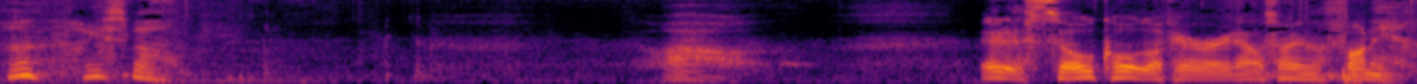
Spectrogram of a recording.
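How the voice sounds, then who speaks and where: A man's voice: medium pitch, very animated, unhurried, husky, no room sound. A man vlogging outdoors on a rocky hike, chatting casually and calling to his dog in a raised, coaxing voice, a little out of breath from climbing. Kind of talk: casual running commentary while hiking. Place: outdoors on rocky canyon slopes. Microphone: handheld camera held while climbing.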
